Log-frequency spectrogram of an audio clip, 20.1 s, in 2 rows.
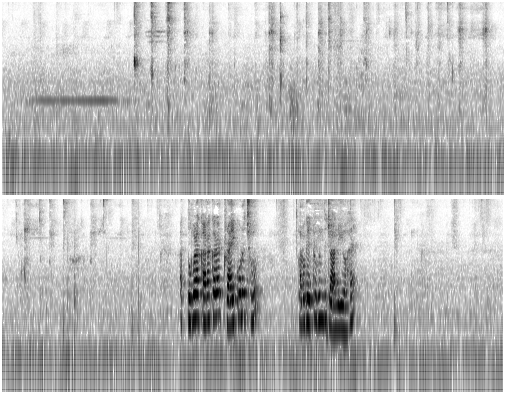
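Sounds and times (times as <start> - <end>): low steady hum: 0.0 - 20.0
cucumber crunching: 2.5 - 13.0
wet chewing clicks: 2.5 - 13.3.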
